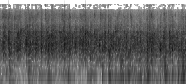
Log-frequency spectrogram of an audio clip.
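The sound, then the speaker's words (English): Steady, loud applause from an audience, dense overlapping claps forming a continuous wash of sound for several seconds with no voices rising above it. “Clap again.”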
